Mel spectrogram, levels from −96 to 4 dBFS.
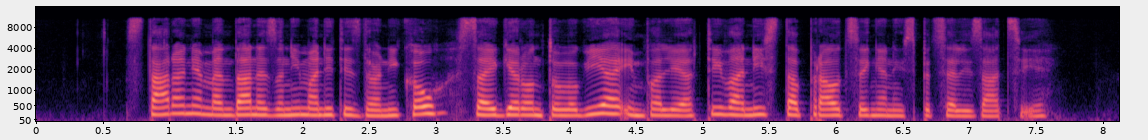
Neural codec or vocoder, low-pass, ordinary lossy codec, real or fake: codec, 24 kHz, 0.9 kbps, WavTokenizer, small release; 10.8 kHz; none; fake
